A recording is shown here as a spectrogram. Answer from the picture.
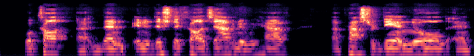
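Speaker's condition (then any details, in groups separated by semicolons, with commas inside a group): Cleft lip and palate; congenital cleft lip and palate, from birth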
